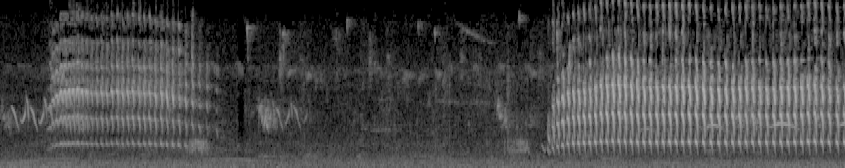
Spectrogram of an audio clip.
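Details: Guira cuckoos cross-singing in their natural habitat: a harsh pulsed rattle for over a second, a quiet pause with soft background noise, then a louder, fast, ringing rattle resumes and continues.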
